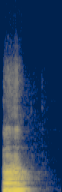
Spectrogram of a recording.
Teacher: une autre assimilation, celle du i nasal, avec la prononciation de la diphtongue AI nasalisée, d'où le fait que finalement, dans la langue orale, dans la prononciation orale, le mot pain, P-I-N, comme vous voyez au début, est prononcé de manière à peu près identique que le mot pain, P-A-I-N.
